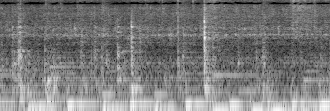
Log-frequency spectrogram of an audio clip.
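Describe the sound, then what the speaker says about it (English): Five cloves of garlic sauteing in a home kitchen pan give a steady, close sizzle with frequent scraping stir strokes throughout, and no voices. "Let's saute the garlic. Let's wait until brown."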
